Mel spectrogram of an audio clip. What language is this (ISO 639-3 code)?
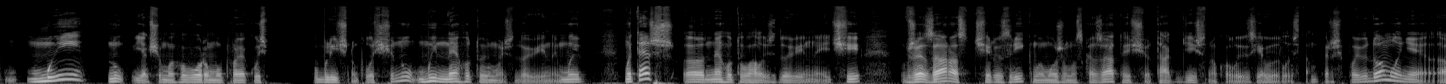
ukr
